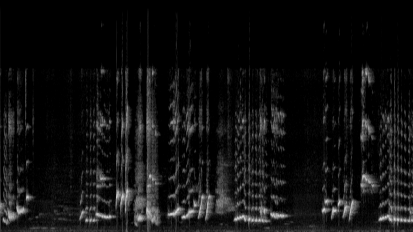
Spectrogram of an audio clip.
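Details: White-rumped shama song recorded as training lure for caged birds to sing with full fill-in phrases: four bursts of varied whistles and trilled notes, each about a second long, with clear pauses between.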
